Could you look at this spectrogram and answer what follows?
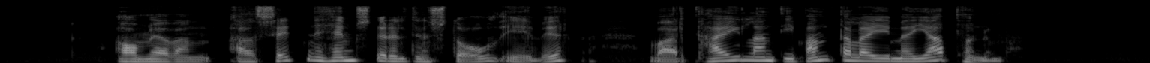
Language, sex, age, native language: Icelandic, male, 60-69, Icelandic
